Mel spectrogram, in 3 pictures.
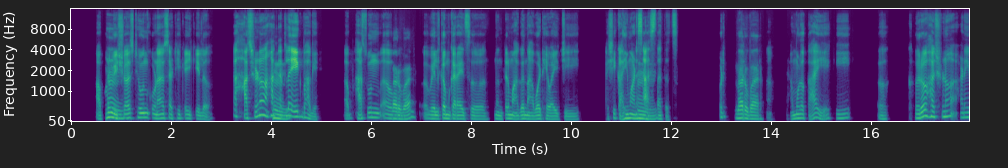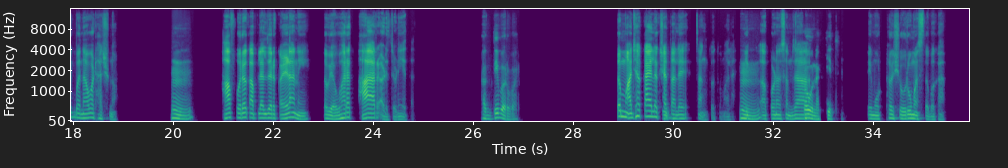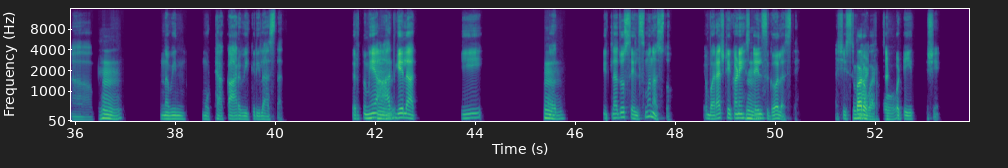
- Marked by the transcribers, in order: tapping; in English: "शोरूम"; in English: "सेल्समन"; in English: "सेल्स गर्ल"; in English: "स्मार्ट"
- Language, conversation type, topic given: Marathi, podcast, खऱ्या आणि बनावट हसण्यातला फरक कसा ओळखता?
